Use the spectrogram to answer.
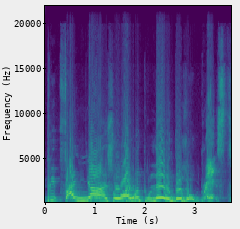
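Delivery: mock Western accent, drawn-out leering catcall; slow, thirsty come-on in a put-on Western accent; hammed-up Western-accented catcaller. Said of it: "I don't know why I'm using a Western accent".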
